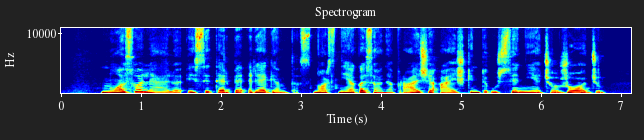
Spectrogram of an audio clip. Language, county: Lithuanian, Alytus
